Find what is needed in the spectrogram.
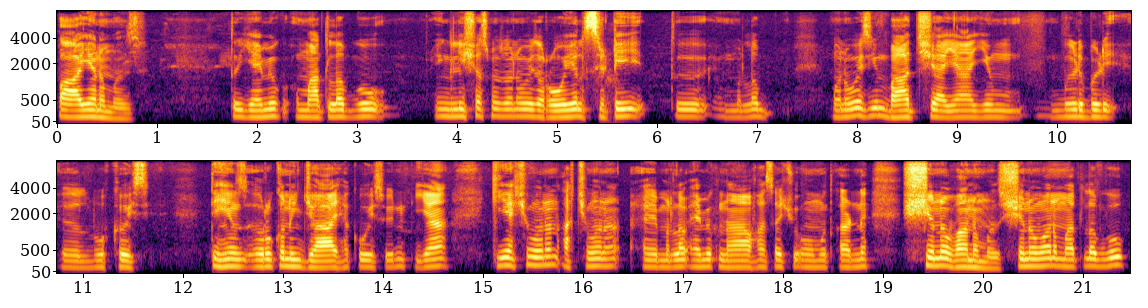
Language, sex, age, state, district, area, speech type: Kashmiri, male, 18-30, Jammu and Kashmir, Shopian, rural, spontaneous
